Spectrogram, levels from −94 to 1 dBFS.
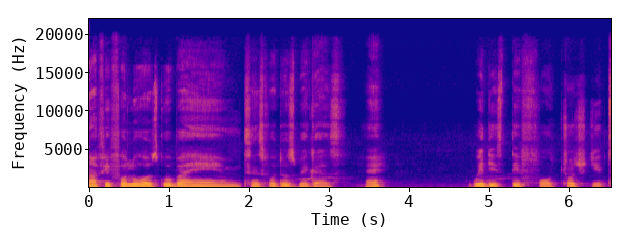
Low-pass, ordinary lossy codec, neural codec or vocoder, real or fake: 19.8 kHz; none; none; real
